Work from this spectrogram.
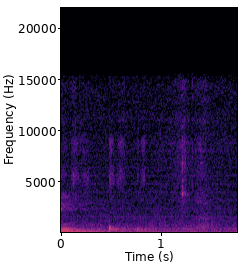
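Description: Marker or chalk writing on a classroom board during a maths lesson, a few short scratchy strokes close by, with a faint steady hum behind and no talk over it.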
